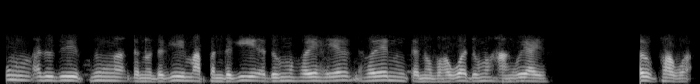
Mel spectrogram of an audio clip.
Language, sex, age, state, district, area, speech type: Manipuri, female, 60+, Manipur, Imphal East, rural, conversation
